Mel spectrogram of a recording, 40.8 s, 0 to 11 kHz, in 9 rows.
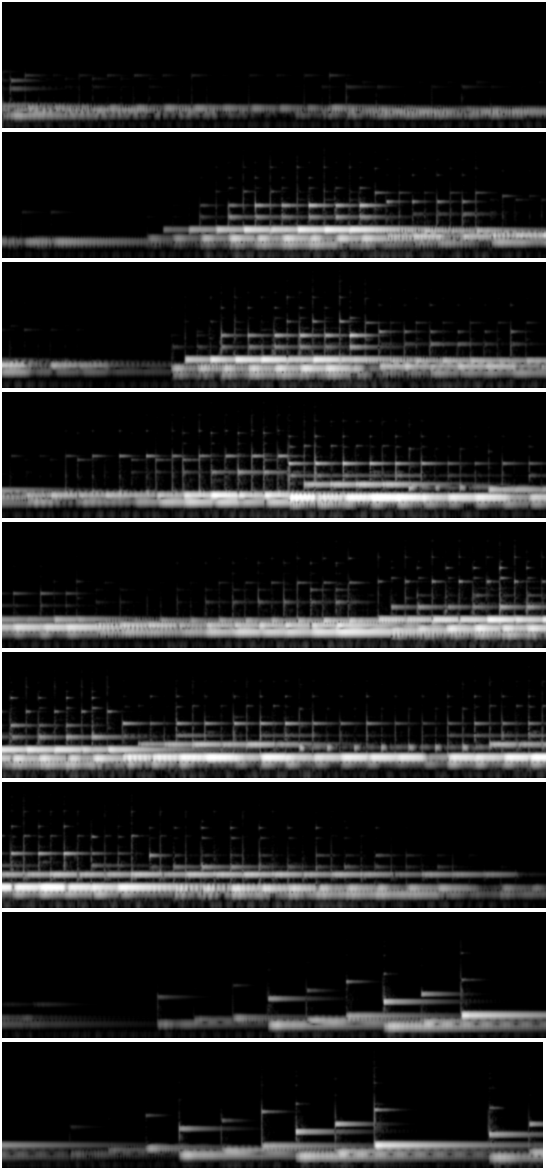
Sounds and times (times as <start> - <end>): Marimba, xylophone: 0.0 - 32.4, 33.0 - 40.7.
